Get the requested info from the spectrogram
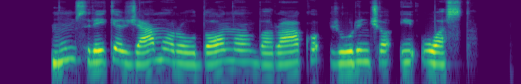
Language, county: Lithuanian, Vilnius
